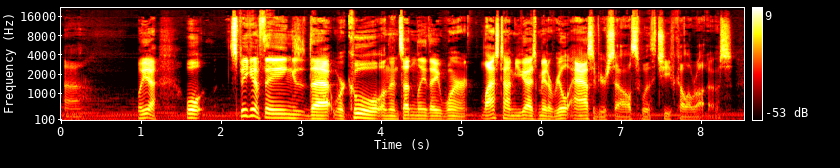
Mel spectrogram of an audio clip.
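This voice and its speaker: A man with a fairly low voice hosts a tabletop gaming podcast. He banters casually, teasing his friends and swearing freely, with faint music underneath. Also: normal speed. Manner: teasing, profane. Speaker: game master and host of a tabletop podcast.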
